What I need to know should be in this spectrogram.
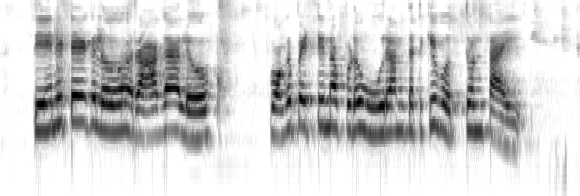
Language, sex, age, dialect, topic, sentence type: Telugu, female, 25-30, Utterandhra, agriculture, statement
